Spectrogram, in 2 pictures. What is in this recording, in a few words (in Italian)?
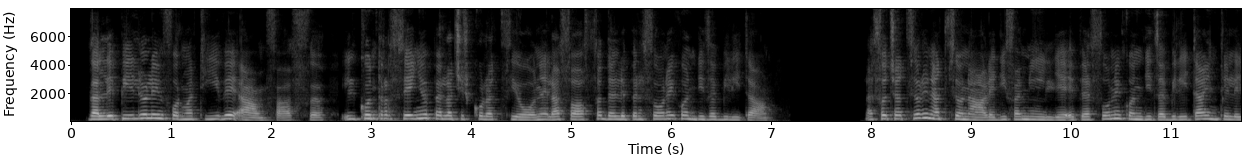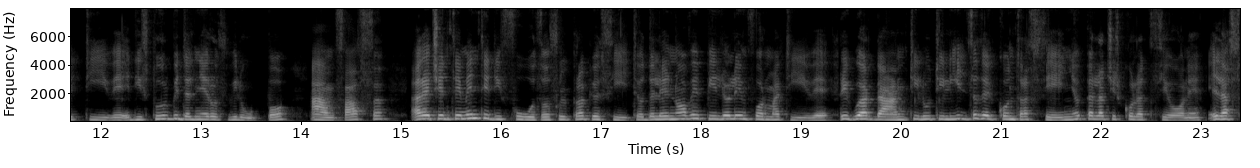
Pillole informative; Anffas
